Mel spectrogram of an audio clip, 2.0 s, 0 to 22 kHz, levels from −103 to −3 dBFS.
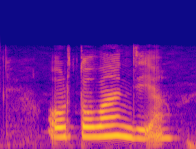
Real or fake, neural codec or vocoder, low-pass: fake; codec, 16 kHz, 16 kbps, FreqCodec, larger model; 7.2 kHz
